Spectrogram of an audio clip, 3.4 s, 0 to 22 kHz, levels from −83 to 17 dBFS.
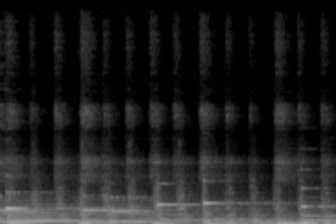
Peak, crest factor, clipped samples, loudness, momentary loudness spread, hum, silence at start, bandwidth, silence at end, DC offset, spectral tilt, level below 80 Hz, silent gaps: -10 dBFS; 16 dB; under 0.1%; -26 LUFS; 6 LU; none; 0 s; over 20 kHz; 0 s; under 0.1%; -6 dB/octave; -32 dBFS; none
